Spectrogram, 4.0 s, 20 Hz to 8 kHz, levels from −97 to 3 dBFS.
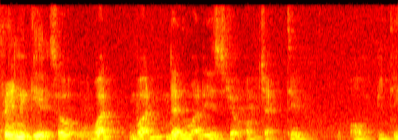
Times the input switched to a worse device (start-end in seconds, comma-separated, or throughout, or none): none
